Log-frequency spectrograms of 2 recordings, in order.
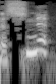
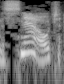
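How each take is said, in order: First: "snoot" with a long oo, rising; slip to "snoot". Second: Said in the usual way. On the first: Real, not acted. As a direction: say "snoot", rhyming with boot. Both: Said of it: "I call it the snoot too".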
